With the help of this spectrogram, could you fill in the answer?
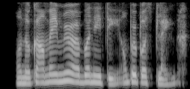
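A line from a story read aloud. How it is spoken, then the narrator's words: Almost cheerful voice. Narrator (French): précisa Freddy d'une voix presque guillerette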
